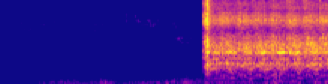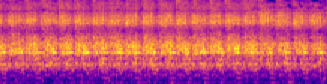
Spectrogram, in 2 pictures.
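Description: Quiet handling, then the engine fires at once and catches into a steady, even idle; a clean start.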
